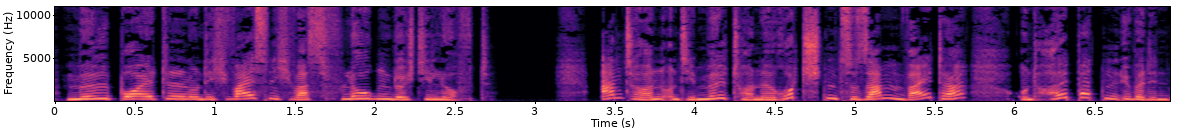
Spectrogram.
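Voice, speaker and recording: A woman reads a children's story aloud in the first person, lively and expressive. Her voice sits high, and the close recording sounds dry, with no room around it. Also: no echo. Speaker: narrator. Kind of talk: audiobook narration of a children's story.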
